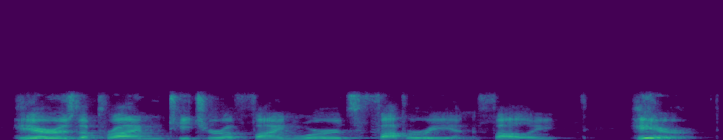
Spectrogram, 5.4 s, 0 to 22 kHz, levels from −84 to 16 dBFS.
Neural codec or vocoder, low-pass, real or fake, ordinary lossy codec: none; 7.2 kHz; real; Opus, 32 kbps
